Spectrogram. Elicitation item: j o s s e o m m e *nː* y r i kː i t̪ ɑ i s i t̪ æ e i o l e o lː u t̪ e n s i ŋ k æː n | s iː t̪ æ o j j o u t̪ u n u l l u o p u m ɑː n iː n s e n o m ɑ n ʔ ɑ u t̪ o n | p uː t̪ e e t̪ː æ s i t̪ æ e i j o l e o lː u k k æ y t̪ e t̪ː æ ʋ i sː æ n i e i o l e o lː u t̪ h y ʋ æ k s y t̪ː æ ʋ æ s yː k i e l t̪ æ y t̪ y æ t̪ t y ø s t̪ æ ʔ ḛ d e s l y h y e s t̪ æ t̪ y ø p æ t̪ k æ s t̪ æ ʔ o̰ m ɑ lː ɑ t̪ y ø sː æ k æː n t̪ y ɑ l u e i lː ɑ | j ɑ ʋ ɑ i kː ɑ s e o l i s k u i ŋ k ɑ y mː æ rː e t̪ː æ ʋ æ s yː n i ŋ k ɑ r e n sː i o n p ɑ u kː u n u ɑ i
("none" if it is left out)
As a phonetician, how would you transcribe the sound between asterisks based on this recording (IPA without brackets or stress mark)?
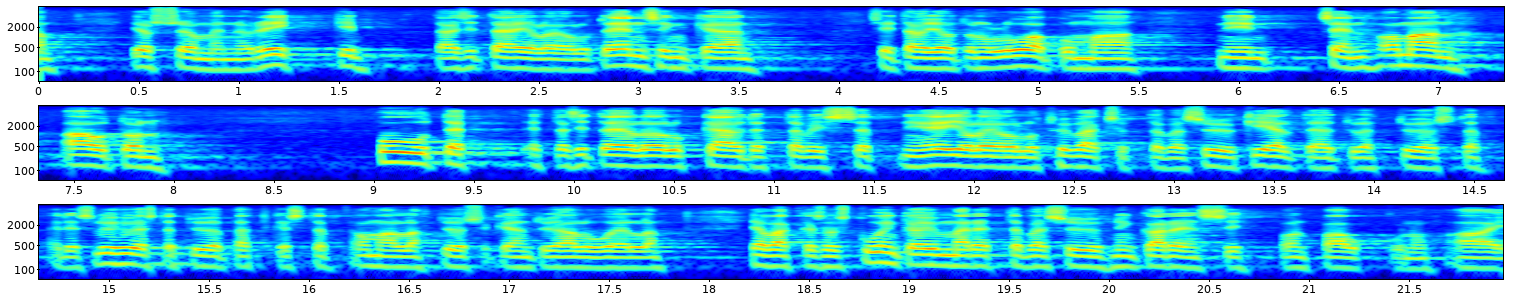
nː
